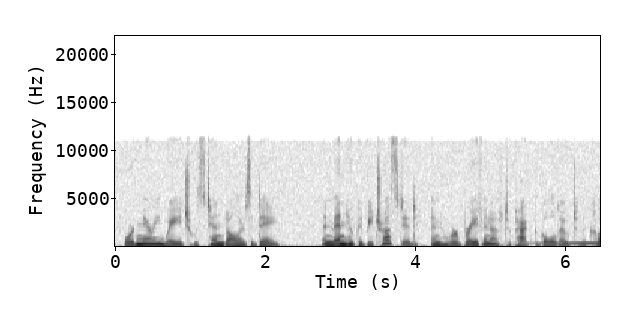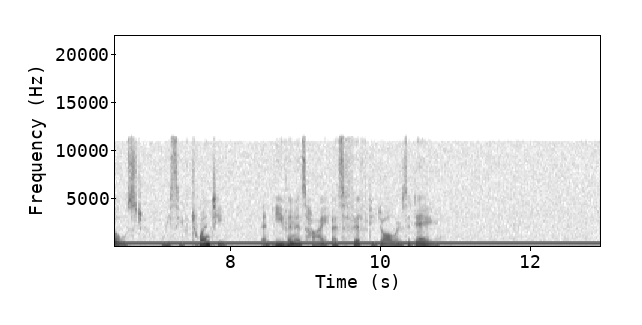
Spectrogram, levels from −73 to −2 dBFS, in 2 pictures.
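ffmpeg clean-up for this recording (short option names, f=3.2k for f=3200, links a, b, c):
-af "adeclick=t=4,bandreject=f=370:w=30,afwtdn=0.004"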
